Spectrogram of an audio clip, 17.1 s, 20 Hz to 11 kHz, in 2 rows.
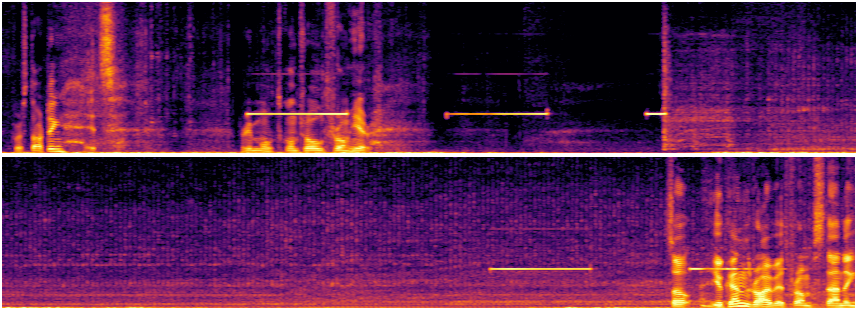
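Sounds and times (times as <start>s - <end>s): high beep: 2.5s - 3.5s, 4.5s - 5.5s, 13.4s - 14.5s, 15.4s - 16.1s
engine idling: 6.5s - 17.0s.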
